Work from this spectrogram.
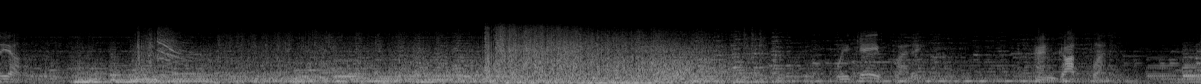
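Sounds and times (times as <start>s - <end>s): film score music: 0.0s - 12.0s
shell explosion: 1.3s - 7.6s.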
